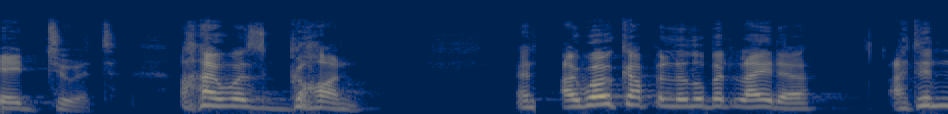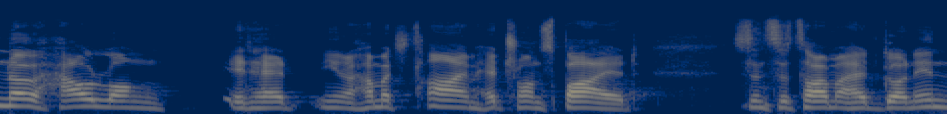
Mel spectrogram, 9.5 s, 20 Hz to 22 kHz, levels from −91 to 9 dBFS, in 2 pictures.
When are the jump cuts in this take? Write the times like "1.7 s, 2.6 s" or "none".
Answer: 2.7 s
